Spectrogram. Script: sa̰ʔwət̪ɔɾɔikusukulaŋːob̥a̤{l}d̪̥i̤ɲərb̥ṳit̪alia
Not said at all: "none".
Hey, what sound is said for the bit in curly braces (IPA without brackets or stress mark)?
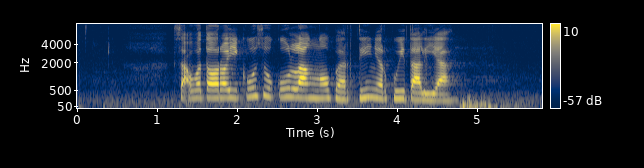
r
